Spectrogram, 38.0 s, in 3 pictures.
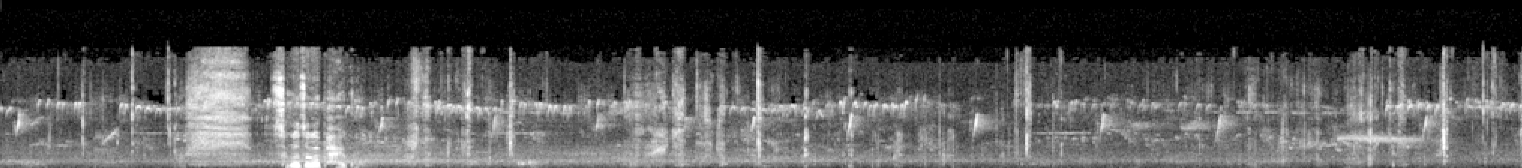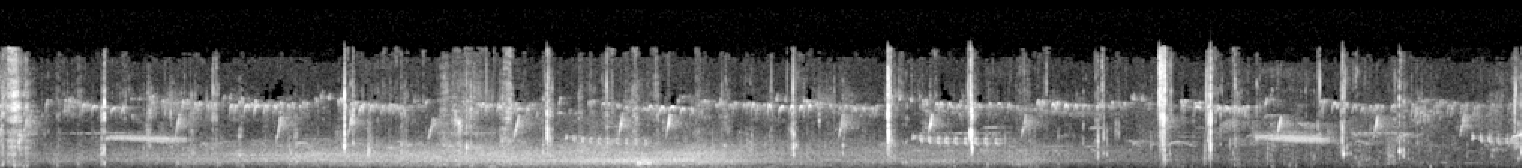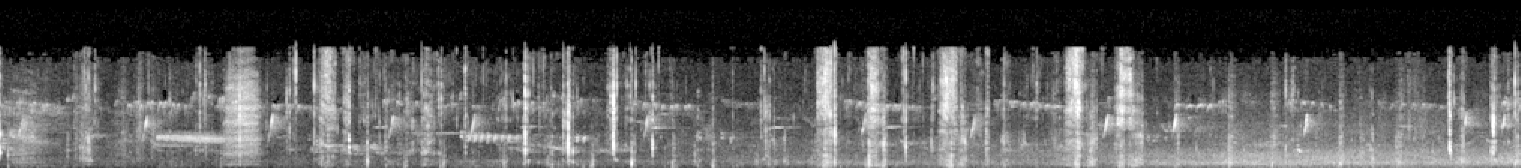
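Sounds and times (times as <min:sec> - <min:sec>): person chewing and biting food: 0:05.6 - 0:08.9, 0:10.4 - 0:14.0, 0:20.0 - 0:20.9, 0:21.7 - 0:24.6, 0:27.7 - 0:38.0.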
